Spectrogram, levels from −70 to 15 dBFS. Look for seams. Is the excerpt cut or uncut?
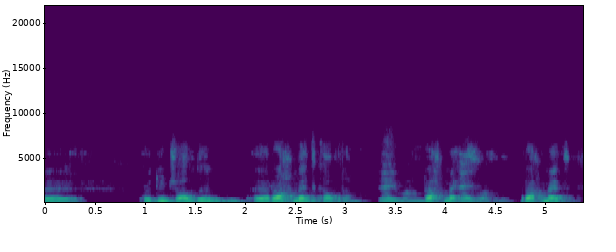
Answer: cut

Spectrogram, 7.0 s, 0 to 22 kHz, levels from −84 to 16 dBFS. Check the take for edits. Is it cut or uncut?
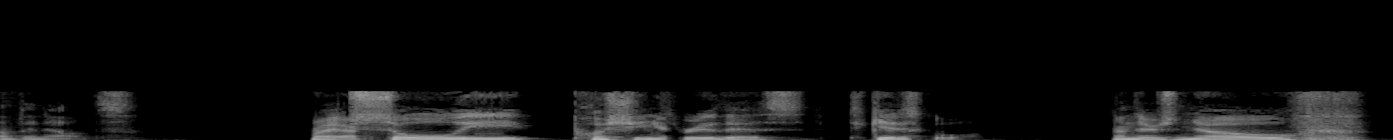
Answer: cut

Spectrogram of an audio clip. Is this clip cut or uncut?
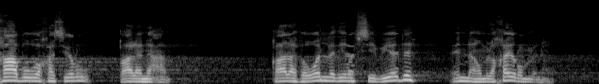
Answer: uncut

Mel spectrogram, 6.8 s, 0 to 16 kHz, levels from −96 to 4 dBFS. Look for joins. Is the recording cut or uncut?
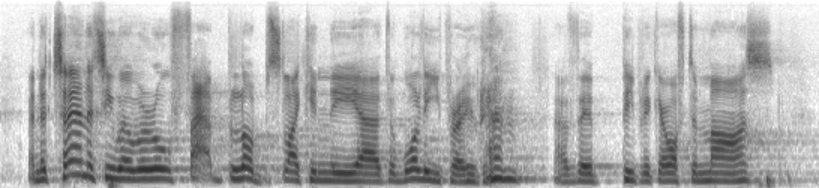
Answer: cut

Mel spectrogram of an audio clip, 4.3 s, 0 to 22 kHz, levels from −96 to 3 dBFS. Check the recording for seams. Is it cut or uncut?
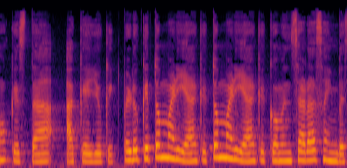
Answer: cut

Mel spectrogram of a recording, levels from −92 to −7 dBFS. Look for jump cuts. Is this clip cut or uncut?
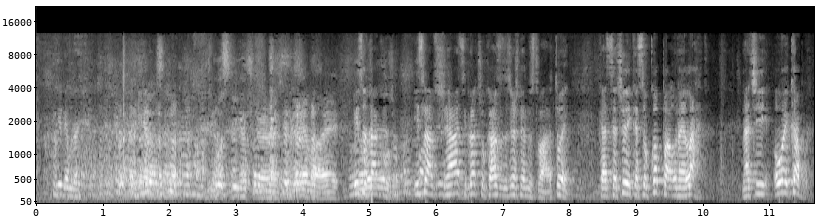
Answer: uncut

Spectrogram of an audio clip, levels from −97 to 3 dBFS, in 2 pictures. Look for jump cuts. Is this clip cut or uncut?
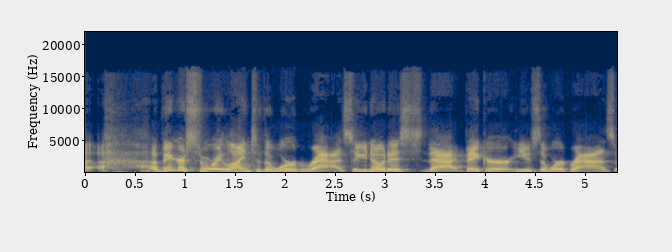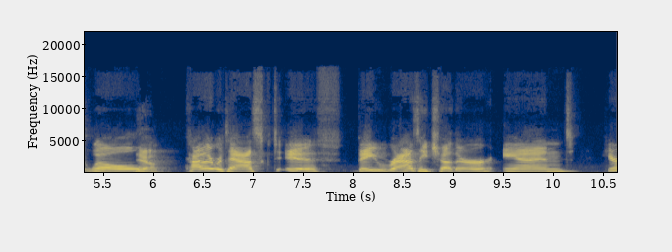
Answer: uncut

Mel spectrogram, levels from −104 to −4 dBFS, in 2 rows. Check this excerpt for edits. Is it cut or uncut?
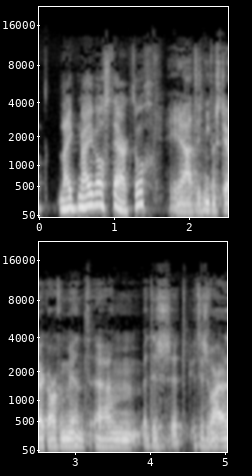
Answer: cut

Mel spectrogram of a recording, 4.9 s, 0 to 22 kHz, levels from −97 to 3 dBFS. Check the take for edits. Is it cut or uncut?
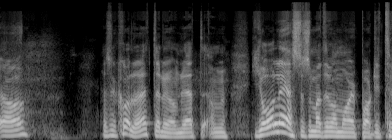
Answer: uncut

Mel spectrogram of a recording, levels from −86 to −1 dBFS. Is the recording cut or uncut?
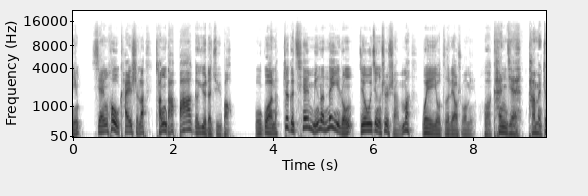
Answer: cut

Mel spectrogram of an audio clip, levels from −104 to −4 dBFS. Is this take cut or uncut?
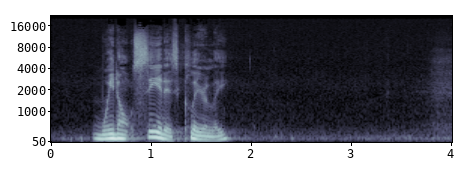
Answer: uncut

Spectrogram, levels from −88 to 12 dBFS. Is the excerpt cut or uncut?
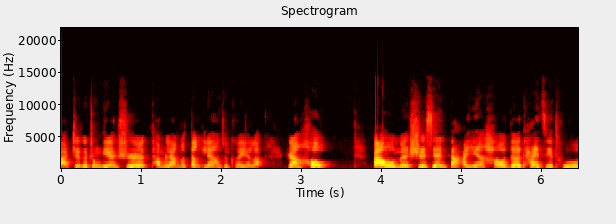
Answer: uncut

